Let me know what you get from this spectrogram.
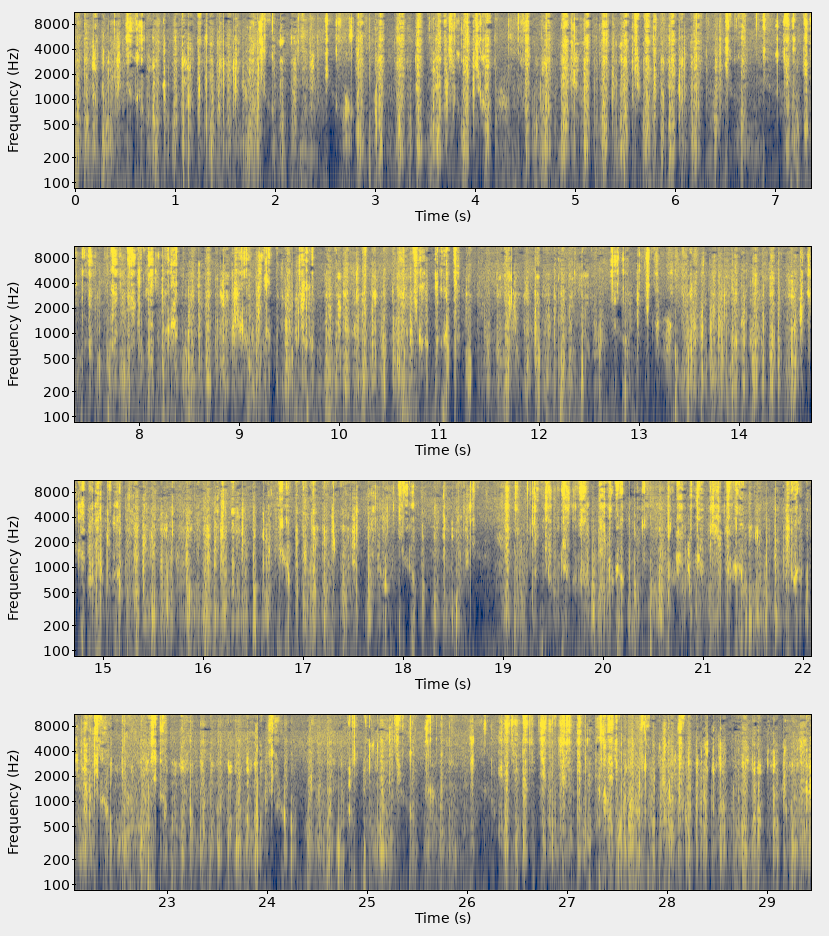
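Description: Close-miked chewing: a steady stream of crisp, wet crunching and mouth clicks, broken by a few brief pauses.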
